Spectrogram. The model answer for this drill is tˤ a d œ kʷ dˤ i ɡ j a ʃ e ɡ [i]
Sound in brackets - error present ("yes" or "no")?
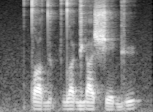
yes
